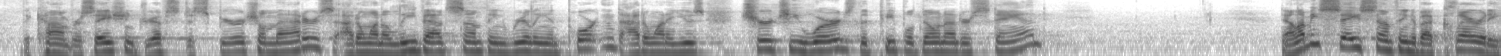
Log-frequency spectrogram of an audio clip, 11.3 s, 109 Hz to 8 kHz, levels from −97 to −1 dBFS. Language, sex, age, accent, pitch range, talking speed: English, male, 50-69, American, 140-175 Hz, 175 wpm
